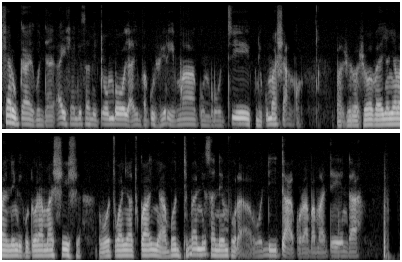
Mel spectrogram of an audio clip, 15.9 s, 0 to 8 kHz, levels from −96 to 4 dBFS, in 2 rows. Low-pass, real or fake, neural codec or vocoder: 7.2 kHz; real; none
